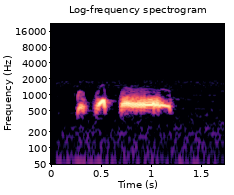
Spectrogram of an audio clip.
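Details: Spotted dove kept as a decoy bird and praised as a rare fine singer, one in thirty: two short low hoots followed by one long, steady, mellow coo, in quiet surroundings.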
